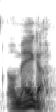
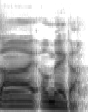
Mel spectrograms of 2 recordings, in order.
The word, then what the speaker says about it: omega: repeat Sai and finally Omega Omega is Big O Mega o as opposed to micro o or Omron me GA o is long like the O in open please repeat Omega o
